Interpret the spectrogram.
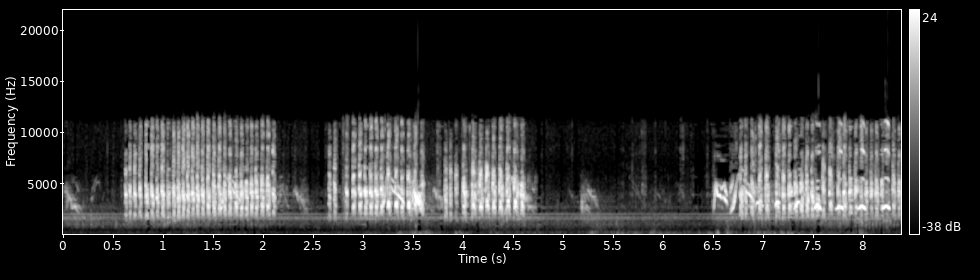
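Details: Long, rapid trains of high chittering chirps from an osprey at Dunrovin Ranch on 16 April 2020, sustained for a second or more at a time with short pauses between bouts.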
